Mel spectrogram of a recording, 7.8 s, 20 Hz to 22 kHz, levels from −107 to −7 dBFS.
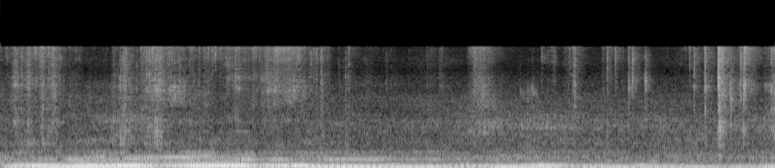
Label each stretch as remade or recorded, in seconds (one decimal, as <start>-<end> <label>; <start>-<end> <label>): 0.0-2.3 recorded; 2.3-2.9 remade; 2.9-4.3 recorded; 4.3-5.4 remade; 5.4-7.8 recorded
